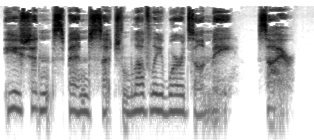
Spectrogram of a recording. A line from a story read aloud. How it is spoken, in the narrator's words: I murmur groggily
